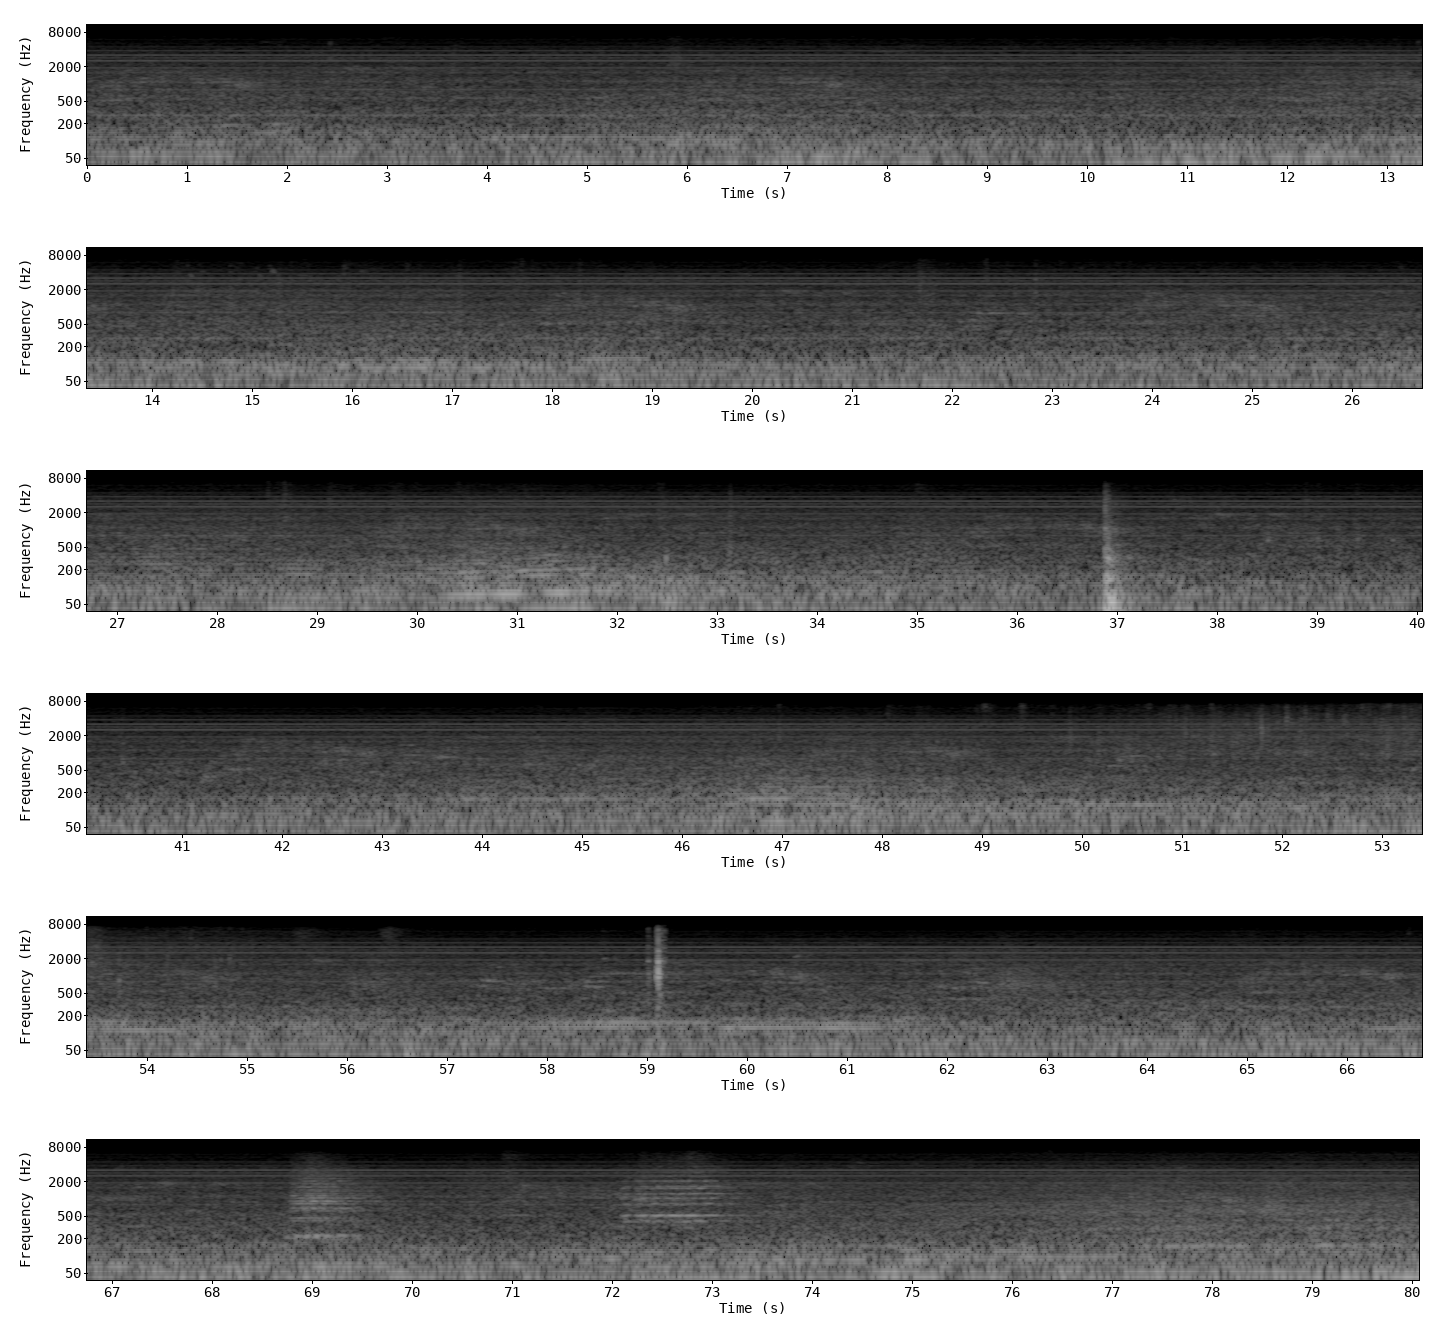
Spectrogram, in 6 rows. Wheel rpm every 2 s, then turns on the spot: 0, 0, 0, 0, 0, 0, 0, 0, 0, 0, 0, 0, 0, 0, 0, 0, 0, 0, 0, 0, 0, 0, 0, 0, 0, 0, 0, 0, 0, 20, 10, 0, 0, 0, 0, 0, 0, 0, 0, 0.
none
